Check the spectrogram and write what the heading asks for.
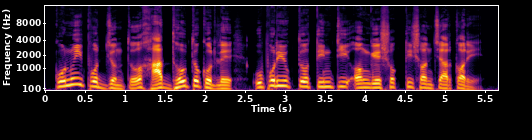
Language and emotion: Bengali, neutral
